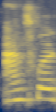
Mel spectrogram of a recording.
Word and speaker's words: answer: option you choose both answer the question and matches what the text says. Okay, one little thing, Francisca, in terms of pronunciation, you don't pronounce the W, so you say answer.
